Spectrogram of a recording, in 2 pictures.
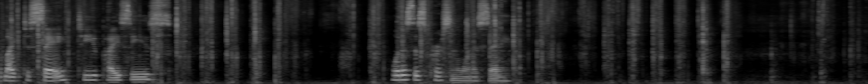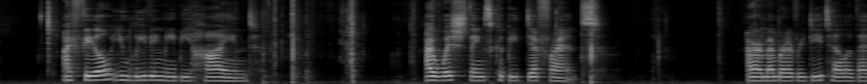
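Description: Playing cards are shuffled by hand with quick soft flicks.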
